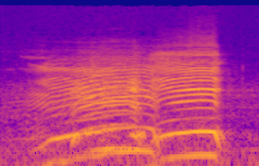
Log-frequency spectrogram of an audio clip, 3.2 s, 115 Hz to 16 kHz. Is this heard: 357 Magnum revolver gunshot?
no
